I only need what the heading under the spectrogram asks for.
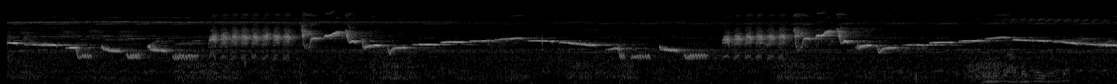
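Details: Visayan shama (Copsychus superciliaris), song.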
